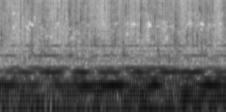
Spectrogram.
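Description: Steady, dense rain falls continuously, an even wash of patter with no breaks, accompanied by a sustained low tonal drone underneath.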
